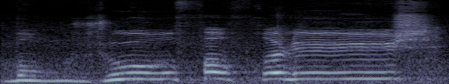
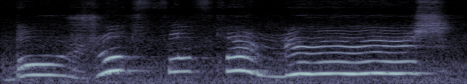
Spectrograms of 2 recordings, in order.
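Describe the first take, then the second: First: It is said in a deep, low voice. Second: It is said in a small, high voice.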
